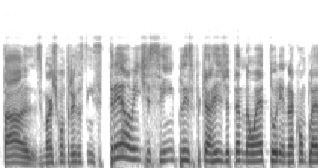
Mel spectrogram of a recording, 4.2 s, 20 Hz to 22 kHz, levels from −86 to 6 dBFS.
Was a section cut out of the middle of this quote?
yes; 1 cut; at 3.2 s

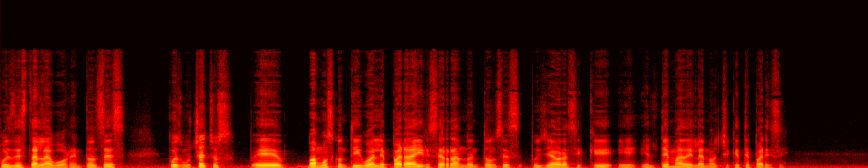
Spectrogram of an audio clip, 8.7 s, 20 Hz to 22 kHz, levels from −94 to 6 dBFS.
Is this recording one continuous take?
no; 1 cut; at 5.2 s

